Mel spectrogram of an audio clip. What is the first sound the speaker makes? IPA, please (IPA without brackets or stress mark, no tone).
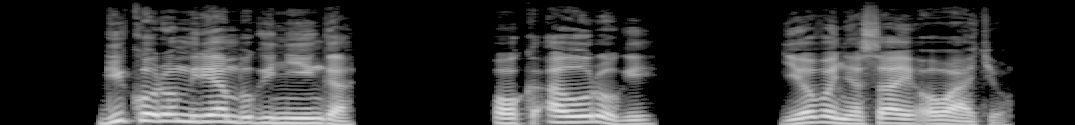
ɡ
